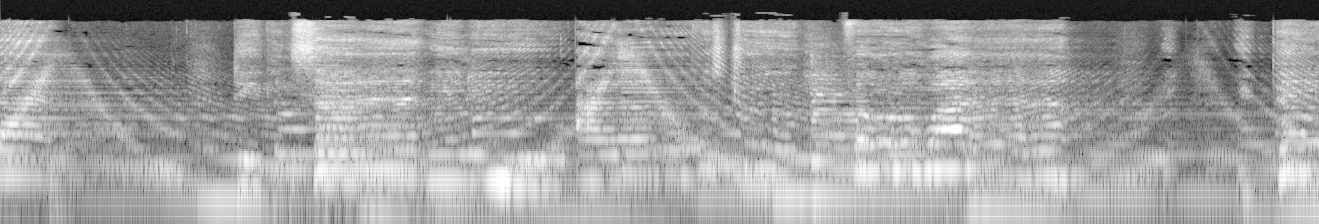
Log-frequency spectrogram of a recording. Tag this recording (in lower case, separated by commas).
music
